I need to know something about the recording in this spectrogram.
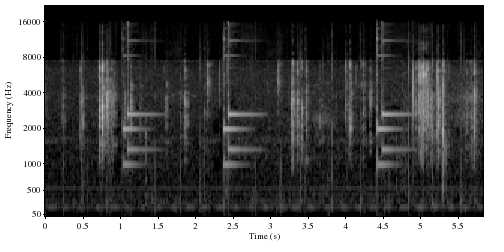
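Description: A bright chime rings out several times.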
